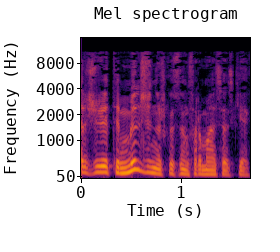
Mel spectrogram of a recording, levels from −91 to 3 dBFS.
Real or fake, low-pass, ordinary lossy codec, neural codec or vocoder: real; 14.4 kHz; MP3, 48 kbps; none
